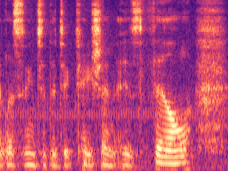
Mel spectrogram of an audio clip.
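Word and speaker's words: Phil: to the dictation is fill. It's spelled PH, but it has that initial F sound, so you spell that with an F.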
